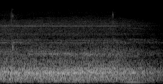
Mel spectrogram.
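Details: Whirlwind R-5760 regenerative ring blower after a rebuild: a steady, even airy rush with a mid-pitched hum and no knocks or rubbing before it spins down. Normal running.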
